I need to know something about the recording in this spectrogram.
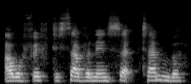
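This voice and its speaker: Hosting a relaxed livestream from home, a woman in her fifties from Lancashire, England reads viewer comments aloud, rambles, and laughs often. She talks a little fast in a low, darkish voice with little pitch movement.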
